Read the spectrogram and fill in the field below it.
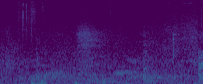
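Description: A spoon scrapes softly against dough.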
